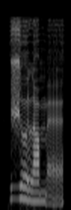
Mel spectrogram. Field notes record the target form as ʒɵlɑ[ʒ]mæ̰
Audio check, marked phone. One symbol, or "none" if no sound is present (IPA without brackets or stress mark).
none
